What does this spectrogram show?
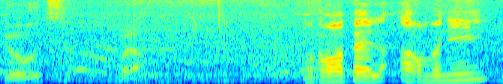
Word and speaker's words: Harmon.ie: Donc on rappelle Harmony. Harmony, Harmo.ie. mon.ie. Voilà, qui se prononce Harmony.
